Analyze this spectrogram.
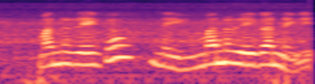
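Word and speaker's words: MGNREGA: मनरेगा नहीं मनरेगा नहीं है। ये एमजी एन ये समथिंग तो कुछ अलग है। मनरेगा ऐसे प्रोनाउंस हो गया।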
